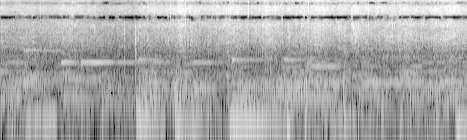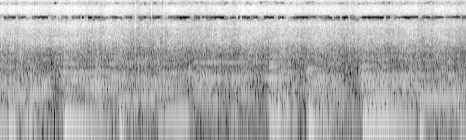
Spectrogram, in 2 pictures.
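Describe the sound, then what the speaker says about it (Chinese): Drained glutinous rice stir-fries in a wok with a continuous, close sizzle and repeated scraping, stirring strokes throughout. "将沥后的糯米全部倒入，继续炒香，炒至米粒变得半透明"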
